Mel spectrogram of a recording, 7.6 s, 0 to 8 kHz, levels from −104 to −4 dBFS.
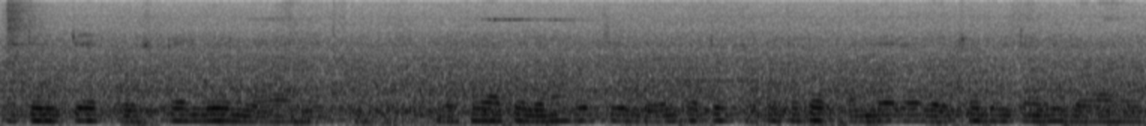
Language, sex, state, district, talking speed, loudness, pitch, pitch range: Odia, male, Odisha, Sambalpur, 100 wpm, -15 LUFS, 140 Hz, 130-145 Hz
